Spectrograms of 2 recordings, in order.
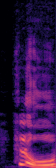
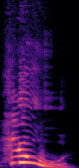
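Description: First: It is said in a plain voice. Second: It is said in a Mrs. Doubtfire voice.

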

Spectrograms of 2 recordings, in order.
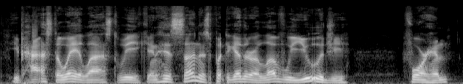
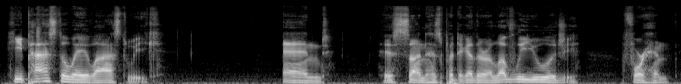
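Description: First: It is read in an excited tone. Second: It is read in a plain tone.

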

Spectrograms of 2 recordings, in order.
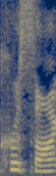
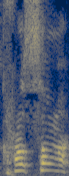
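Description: First: Croissant is said with an American English pronunciation. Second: Croissant is said with a French pronunciation. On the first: This is the familiar everyday way of saying it. The speaker calls it wrong. "saying croissant your whole life" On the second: This is the supposedly correct original way of saying it. The speaker calls it right. "actually, your name is croissant"

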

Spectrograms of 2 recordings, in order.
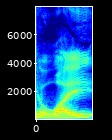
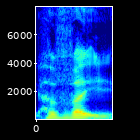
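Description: First: The middle consonant sounds like an English w. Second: The middle consonant sounds like an English v. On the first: "When you say" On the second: "it's actually Hawaii. Did you know that? Like, it's a V"

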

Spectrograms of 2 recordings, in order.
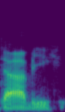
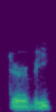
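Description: First: It is said with a British pronunciation. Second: It is said with an American pronunciation.

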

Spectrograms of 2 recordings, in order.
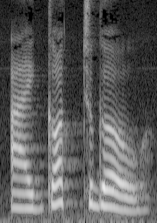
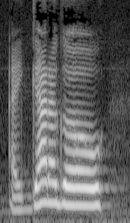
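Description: First: The words "got to" are said fully and separately. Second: The words "got to" blur quickly into "gotta".

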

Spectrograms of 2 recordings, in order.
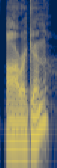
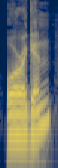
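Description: First: The first vowel sounds like 'ah'. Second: The first vowel sounds like 'or'. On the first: This is the Upper East Coast way. "You say, as I do" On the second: This is how most of America says it. "Note, I can barely say them"

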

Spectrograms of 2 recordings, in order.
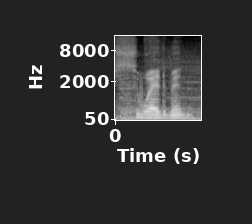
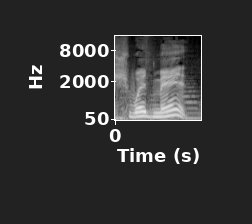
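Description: First: The name begins with a plain 'sw' sound. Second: The name begins with a 'shw' sound. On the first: The speaker calls it right. "That's how I'm doing it" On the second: The speaker calls it wrong. "I love that you added a C-H"

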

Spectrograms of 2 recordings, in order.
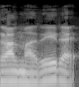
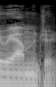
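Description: First: The name is said with a Spanish accent. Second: The name is said with an English accent. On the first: "I've tried to kind of mix the Spanish accent" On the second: "I'll just say Real Madrid. It's easier"

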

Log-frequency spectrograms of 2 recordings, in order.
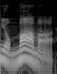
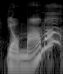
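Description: First: It sounds angry and pissed off. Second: It sounds astonished and questioning.

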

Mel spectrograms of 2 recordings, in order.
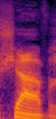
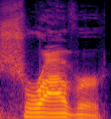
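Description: First: No R sound follows the first consonant. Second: An R sound follows the first consonant. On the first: The speaker calls it right. "take the R out of it" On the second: The speaker calls it wrong. "You keep adding an R"

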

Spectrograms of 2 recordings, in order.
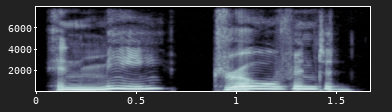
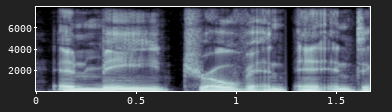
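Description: First: It is said in a put-on girl voice. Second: It is said in his normal voice.

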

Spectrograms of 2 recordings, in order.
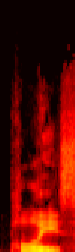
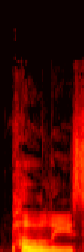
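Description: First: The stress is on the second syllable. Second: The stress is on the first syllable. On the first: The speaker is a younger speaker. "They're more likely to say police" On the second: The speaker is an older Southerner. "the younger generations don't tend to say things like police"

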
